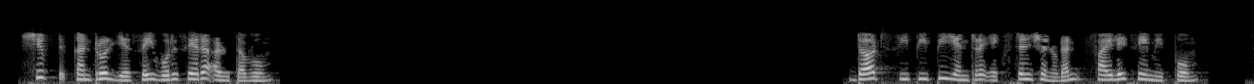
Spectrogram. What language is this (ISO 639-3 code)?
tam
